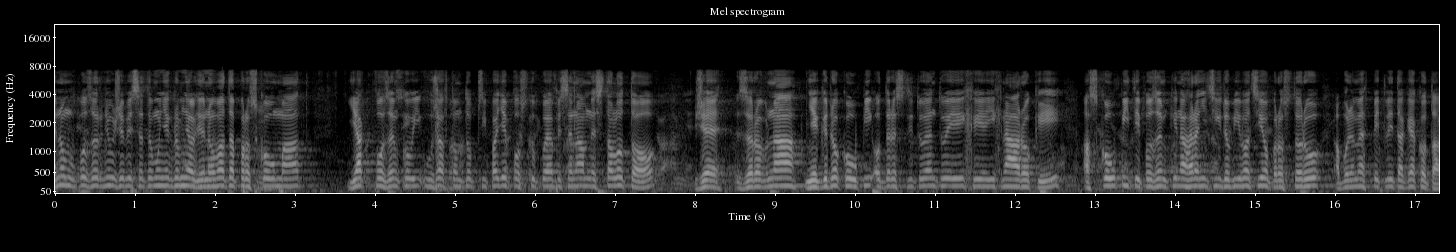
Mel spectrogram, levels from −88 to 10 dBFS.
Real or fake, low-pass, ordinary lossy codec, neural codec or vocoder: real; 7.2 kHz; AAC, 96 kbps; none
